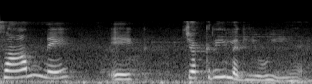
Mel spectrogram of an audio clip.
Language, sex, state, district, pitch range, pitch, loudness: Hindi, female, Madhya Pradesh, Dhar, 205-325 Hz, 290 Hz, -16 LUFS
